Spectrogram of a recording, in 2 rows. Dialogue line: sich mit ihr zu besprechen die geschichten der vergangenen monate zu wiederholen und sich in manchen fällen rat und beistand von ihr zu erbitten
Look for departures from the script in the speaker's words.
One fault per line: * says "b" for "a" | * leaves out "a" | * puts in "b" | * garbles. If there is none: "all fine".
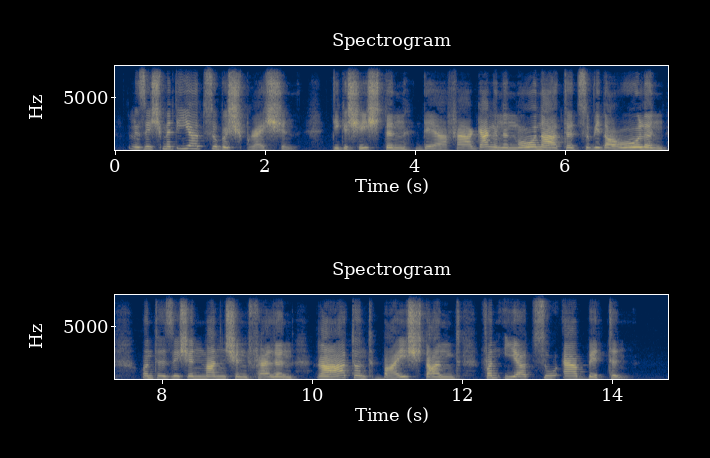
all fine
